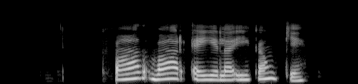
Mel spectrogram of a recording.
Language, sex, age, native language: Icelandic, female, 30-39, Icelandic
